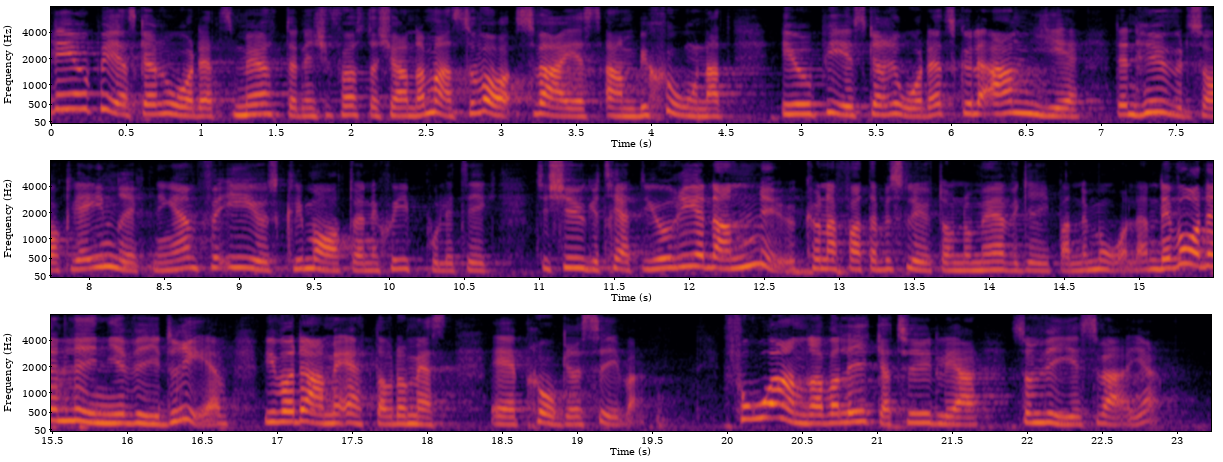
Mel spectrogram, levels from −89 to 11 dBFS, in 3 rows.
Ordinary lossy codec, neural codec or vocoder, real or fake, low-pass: none; none; real; none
